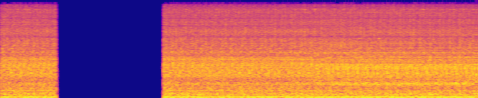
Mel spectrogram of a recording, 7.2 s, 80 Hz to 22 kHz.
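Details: Kinugawa CT26 turbo at idle with a hard, regular rattle, about four beats a second, from the turbo, plus white smoke; turbo failure suspected, not confirmed.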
